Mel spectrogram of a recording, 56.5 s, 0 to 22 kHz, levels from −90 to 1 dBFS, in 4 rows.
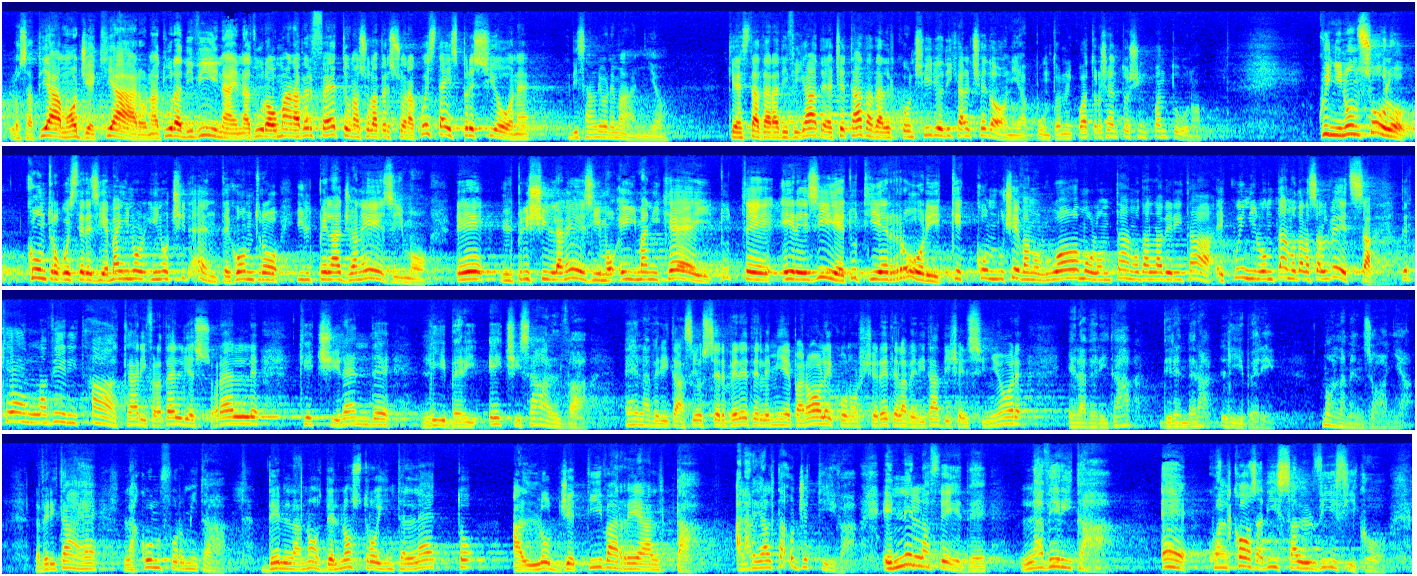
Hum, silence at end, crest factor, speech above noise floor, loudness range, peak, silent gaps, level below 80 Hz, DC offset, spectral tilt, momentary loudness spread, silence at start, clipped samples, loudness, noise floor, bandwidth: none; 0 s; 20 dB; 31 dB; 11 LU; -2 dBFS; none; -64 dBFS; under 0.1%; -4.5 dB/octave; 17 LU; 0 s; under 0.1%; -20 LUFS; -51 dBFS; 17 kHz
